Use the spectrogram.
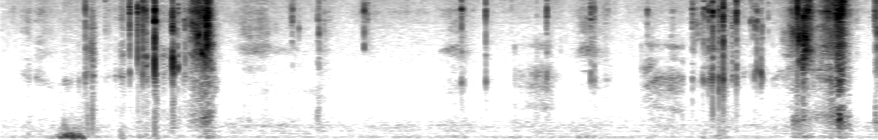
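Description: Dubai-style chocolate bitten and chewed close up, with a sharp crunchy bite near the start followed by quiet intermittent chewing and crackling, a few louder crunches near the end.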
